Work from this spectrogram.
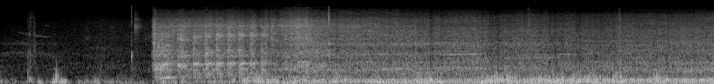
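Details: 1995 Genie Z-45 boom lift engine, previously stalling and running badly, after repairs including hacked controls: cranks briefly, starts cleanly and runs steadily for several seconds without stalling or hunting.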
